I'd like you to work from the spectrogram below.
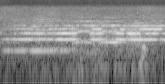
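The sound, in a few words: ambulance siren passing by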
